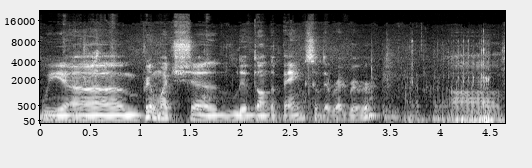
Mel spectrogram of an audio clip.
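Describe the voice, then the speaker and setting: Amid audible room echo, a man with a very deep, low pitch and a dark, mellow tone speaks at a moderate pace with ordinary pitch variation. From Vietnam (Hanoi), partly raised in Virginia, US. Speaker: podcast guest, international student. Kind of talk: casual chat.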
